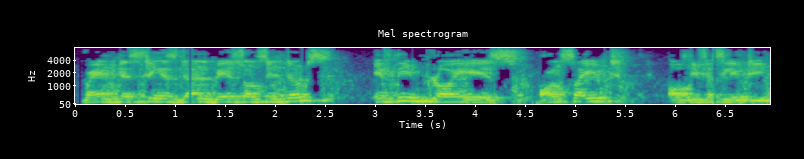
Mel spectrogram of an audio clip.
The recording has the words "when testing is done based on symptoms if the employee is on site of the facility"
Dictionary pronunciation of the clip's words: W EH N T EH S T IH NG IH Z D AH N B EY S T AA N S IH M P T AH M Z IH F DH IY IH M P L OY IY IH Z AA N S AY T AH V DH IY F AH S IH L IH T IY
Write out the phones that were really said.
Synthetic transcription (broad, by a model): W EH N T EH S T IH NG IH Z D AH N B EY S T AA N S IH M T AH M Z IH F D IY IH M P L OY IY IH Z AA N S AY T AH V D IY F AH S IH L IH T IY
